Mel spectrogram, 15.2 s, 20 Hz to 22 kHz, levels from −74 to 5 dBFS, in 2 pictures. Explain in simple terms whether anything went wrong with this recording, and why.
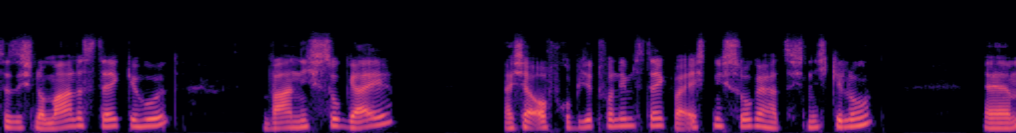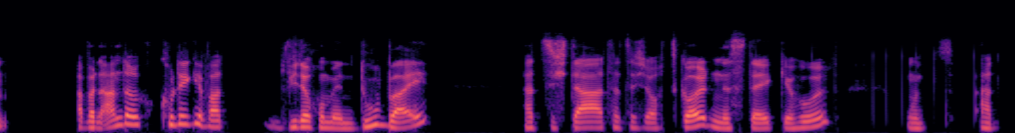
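Yes, two things went wrong. From 11.91 to 14.92 s there is a train of clicks: about ten sharp ticks, roughly three or four per second at an uneven pace, sitting on top of the speech. Something was injecting pulses into the signal, likely electrical interference or a faulty connection or power supply.

Inside that stretch, from 12.58 to 12.66 s, there is damaged data in a compressed stream. A short piece of the file was corrupted, so the decoder lost its place and had to find the next valid chunk, which produces a brief squawk or blip.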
